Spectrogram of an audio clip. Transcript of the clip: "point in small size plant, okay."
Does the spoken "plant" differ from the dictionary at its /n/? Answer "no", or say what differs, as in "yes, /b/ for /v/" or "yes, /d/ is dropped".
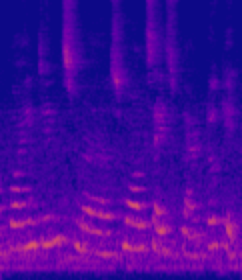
yes, /n/ is dropped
